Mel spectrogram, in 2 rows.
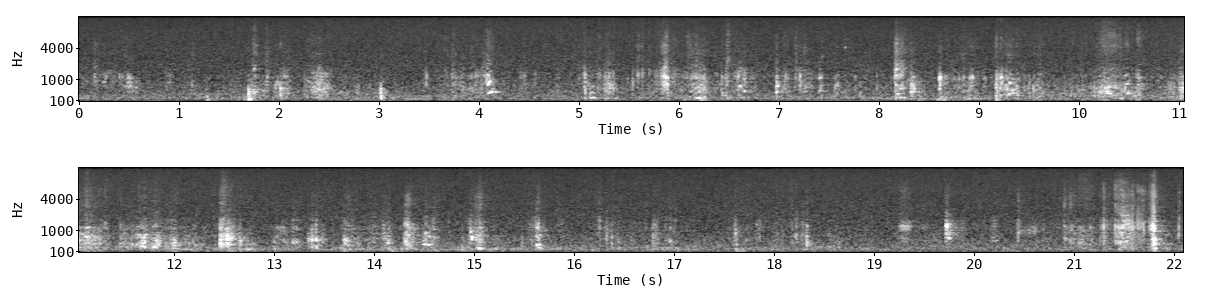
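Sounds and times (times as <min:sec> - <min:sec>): rubber balloon squeaking: 0:21.0 - 0:22.0.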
